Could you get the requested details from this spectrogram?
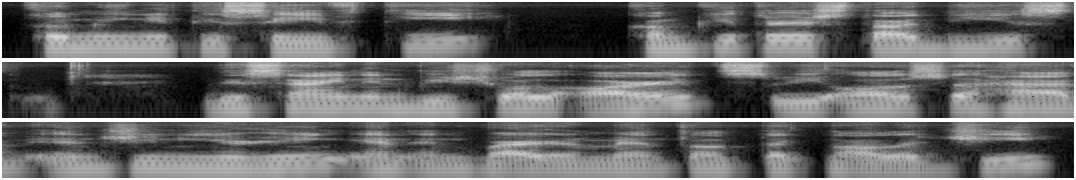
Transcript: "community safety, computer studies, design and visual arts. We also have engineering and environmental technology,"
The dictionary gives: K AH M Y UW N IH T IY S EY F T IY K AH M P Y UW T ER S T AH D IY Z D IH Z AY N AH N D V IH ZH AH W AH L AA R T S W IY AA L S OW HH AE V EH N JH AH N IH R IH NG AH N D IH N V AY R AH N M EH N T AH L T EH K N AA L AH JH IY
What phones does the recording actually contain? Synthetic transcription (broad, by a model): K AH M Y UW N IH T IY S EY F T IY K AH M P Y UW T ER S T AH D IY S D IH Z AY N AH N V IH SH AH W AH L AA R T S W IY AA L S OW HH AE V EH N JH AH N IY R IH NG AH N D IH N V AY R AH N M EH N T AH L T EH K N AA L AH JH IY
